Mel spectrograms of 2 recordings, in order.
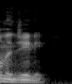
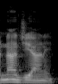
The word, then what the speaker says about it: Nanjiani: Oh, it's Kumail Nanjiani. Or Nanjiani. I said that wrong.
